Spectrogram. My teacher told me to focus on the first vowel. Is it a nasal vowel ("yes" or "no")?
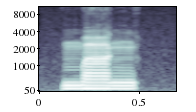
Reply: no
